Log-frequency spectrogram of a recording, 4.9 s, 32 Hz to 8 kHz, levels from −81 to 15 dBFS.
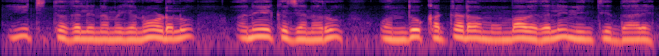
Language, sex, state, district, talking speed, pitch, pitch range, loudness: Kannada, male, Karnataka, Bangalore, 120 wpm, 190 Hz, 175-205 Hz, -14 LUFS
